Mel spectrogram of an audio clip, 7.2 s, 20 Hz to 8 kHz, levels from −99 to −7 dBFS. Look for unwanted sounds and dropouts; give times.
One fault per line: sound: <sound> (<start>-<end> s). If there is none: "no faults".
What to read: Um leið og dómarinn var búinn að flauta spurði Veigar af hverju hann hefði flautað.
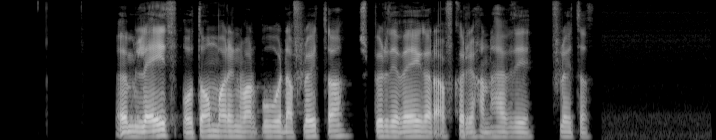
no faults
